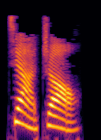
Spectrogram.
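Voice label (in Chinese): "驾照", Mandarin Chinese; chinese flashcards; hsk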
